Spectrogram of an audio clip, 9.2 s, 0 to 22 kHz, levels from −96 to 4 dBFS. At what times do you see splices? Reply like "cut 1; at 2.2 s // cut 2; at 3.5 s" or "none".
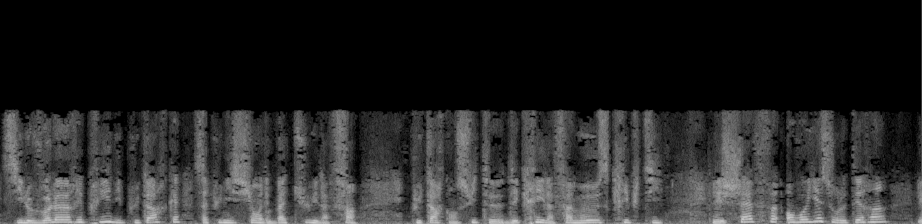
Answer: cut 1; at 2.7 s // cut 2; at 3.2 s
